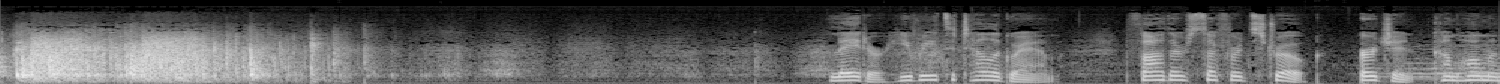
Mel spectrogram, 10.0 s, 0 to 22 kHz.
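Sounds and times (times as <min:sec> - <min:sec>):
plaster cast hurled to the floor and smashing: 0:00.0 - 0:03.2
smaller cracks and debris of plaster cast: 0:00.0 - 0:03.2
speech: 0:05.5 - 0:09.9.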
